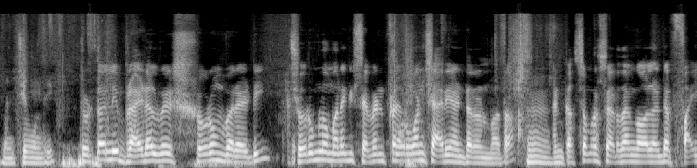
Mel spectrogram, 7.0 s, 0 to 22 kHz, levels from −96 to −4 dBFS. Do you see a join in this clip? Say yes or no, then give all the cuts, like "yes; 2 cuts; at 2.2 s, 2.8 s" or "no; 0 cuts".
yes; 1 cut; at 4.0 s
